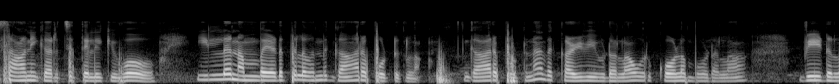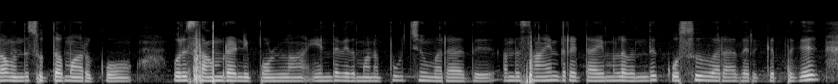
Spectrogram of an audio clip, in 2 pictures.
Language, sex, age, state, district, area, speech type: Tamil, female, 30-45, Tamil Nadu, Tiruvannamalai, urban, spontaneous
